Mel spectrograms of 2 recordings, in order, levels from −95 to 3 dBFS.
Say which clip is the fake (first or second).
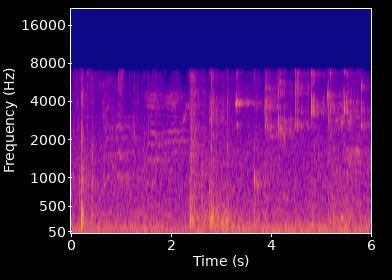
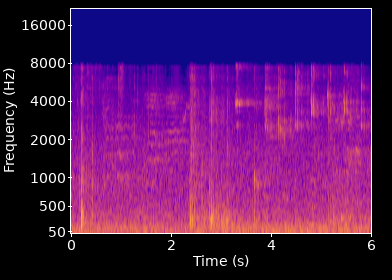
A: second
